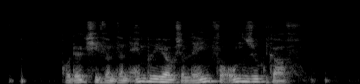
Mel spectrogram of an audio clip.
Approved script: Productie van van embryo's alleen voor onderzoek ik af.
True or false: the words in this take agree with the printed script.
true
